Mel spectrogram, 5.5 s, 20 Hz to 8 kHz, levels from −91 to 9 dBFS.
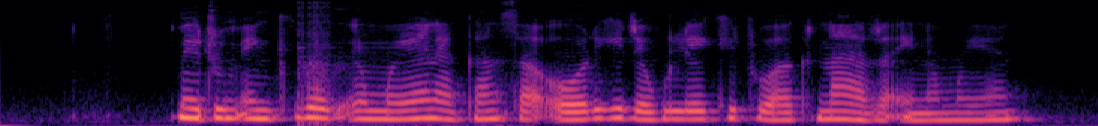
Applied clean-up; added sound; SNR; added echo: neural separator model SepFormer DNS4.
